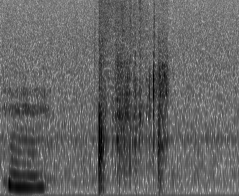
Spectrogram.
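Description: A short hummed "mm" from a woman's voice, then about a second in a sharp click and a brief crackle of paper and sticker sheet being handled as stickers are pressed onto a planner page.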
